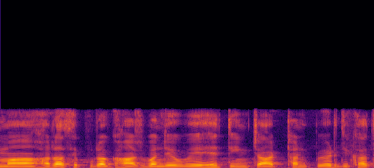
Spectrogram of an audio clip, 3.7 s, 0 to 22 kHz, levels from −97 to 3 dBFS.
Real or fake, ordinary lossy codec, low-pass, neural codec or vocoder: real; none; none; none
